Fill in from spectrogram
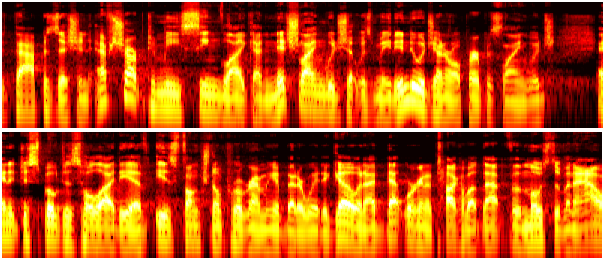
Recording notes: While at the Norwegian Developers Conference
